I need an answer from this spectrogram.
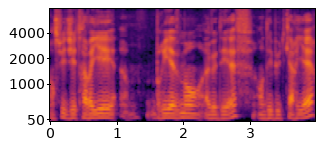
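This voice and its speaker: A man speaks at a fairly low pitch in a dark, mellow tone. His pace is moderate, on a very clean recording with a silent background. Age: 60s. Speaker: engineer, energy expert. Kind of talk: interview.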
